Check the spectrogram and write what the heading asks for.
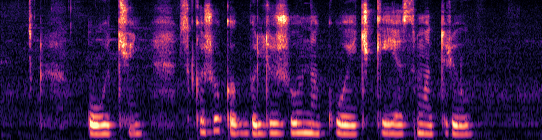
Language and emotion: Russian, sad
